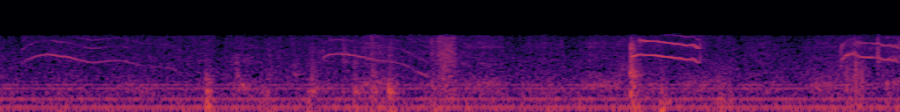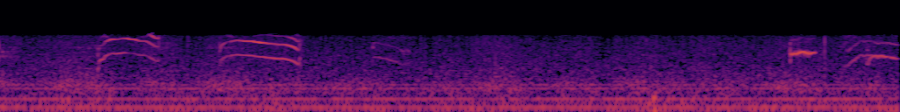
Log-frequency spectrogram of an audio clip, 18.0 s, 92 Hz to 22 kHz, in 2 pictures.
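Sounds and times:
kittens mewing: 0.0s - 2.1s, 3.1s - 4.8s, 6.3s - 7.2s, 8.4s - 9.2s, 10.0s - 13.3s, 16.9s - 18.0s.

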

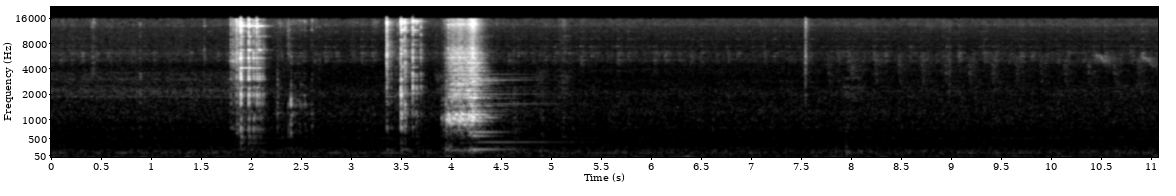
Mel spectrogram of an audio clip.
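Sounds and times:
small metal tools clinking: 1.8s - 2.6s, 3.3s - 5.0s.

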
